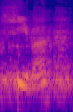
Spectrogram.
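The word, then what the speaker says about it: Khiva: Alright guys, welcome to Kiva, or as locals pronounce it, Kiva.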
